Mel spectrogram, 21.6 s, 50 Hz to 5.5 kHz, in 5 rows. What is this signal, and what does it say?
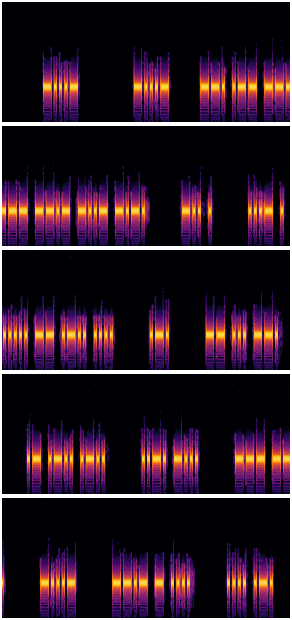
Morse code, heard as a keyed tone, about 30 wpm, 700 Hz. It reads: <BT> <BT> GW0QXC DE VE5MLH R MSG ALL FB OM <BT> QTH HR
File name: UK MASTER QSOs TRAINING / 30WPM / UK MASTER QSOs 0040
